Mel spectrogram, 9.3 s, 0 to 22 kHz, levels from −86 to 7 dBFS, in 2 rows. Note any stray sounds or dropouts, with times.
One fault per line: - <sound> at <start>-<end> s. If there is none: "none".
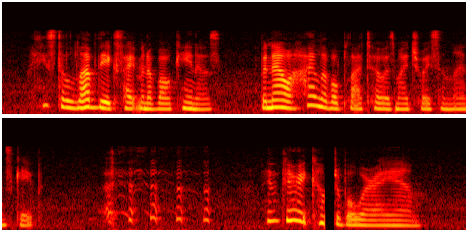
- laugh at 5.5-6.8 s
- dropout at 7.9-8.0 s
